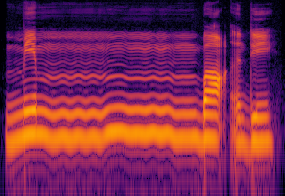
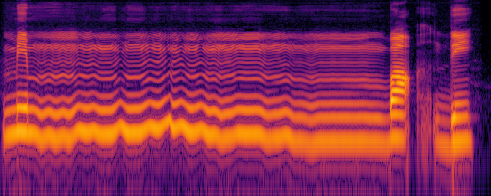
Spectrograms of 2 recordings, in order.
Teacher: Adapun nun mati atau tanwin bertemu dengan huruf ba dan biasanya ada huruf mim kecil di atas ba itu, maka cara membacanya nun mati atau tanwin diganti kepada huruf mim, ya, dan didengungkan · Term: iklab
